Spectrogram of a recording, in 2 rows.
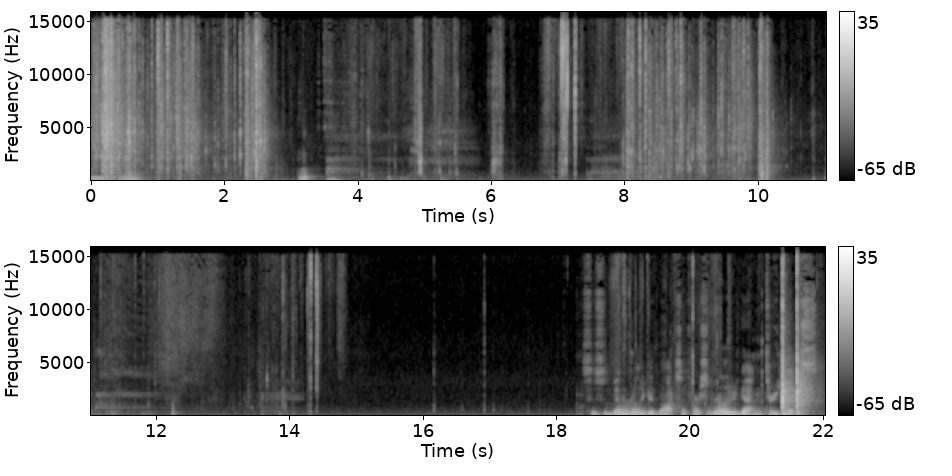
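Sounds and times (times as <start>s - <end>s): plastic sleeve crinkling: 0.0s - 3.0s, 4.7s - 11.0s.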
